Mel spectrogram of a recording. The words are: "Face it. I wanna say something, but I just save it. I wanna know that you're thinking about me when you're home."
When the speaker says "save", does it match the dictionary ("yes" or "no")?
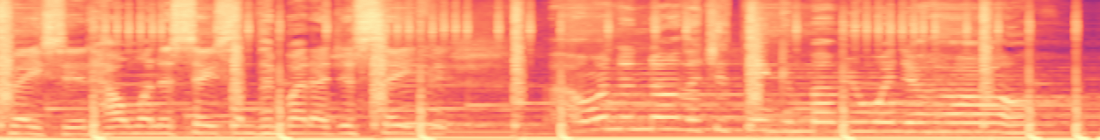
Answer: no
